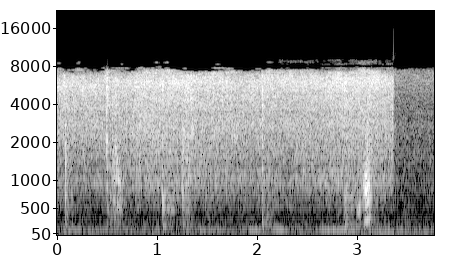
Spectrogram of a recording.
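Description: Onion and tomato sauté in a hot pan with a steady, close sizzle, while a spoon scrapes and stirs at intervals for several seconds.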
